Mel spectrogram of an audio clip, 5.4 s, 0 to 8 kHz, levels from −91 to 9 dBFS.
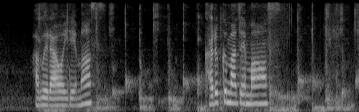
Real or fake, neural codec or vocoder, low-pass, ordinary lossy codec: fake; codec, 16 kHz, 4 kbps, X-Codec, HuBERT features, trained on LibriSpeech; 7.2 kHz; none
